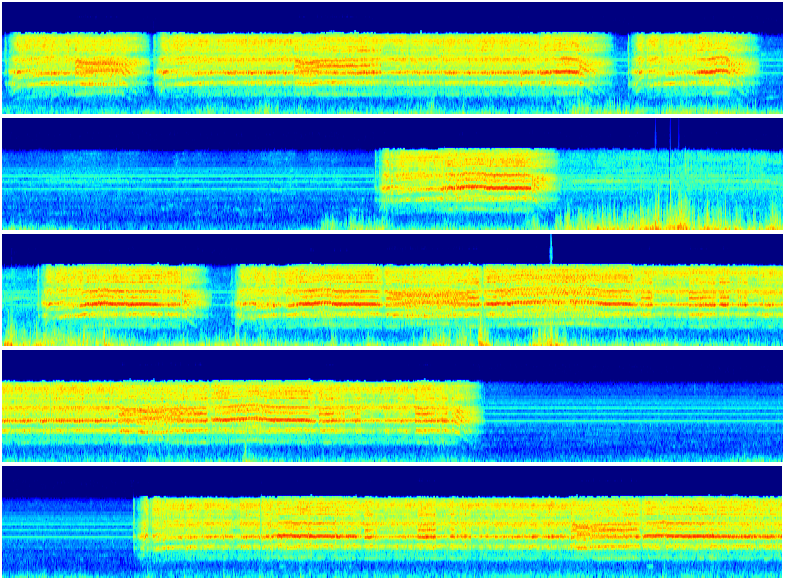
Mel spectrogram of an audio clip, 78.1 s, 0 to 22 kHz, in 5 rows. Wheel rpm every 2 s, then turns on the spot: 120, 90, 160, 160, 160, 140, 80, 70, 0, 0, 0, 40, 160, 40, 0, 0, 130, 90, 140, 160, 160, 160, 160, 160, 160, 160, 160, 160, 20, 0, 0, 0, 40, 160, 160, 160, 160, 160, 160.
none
